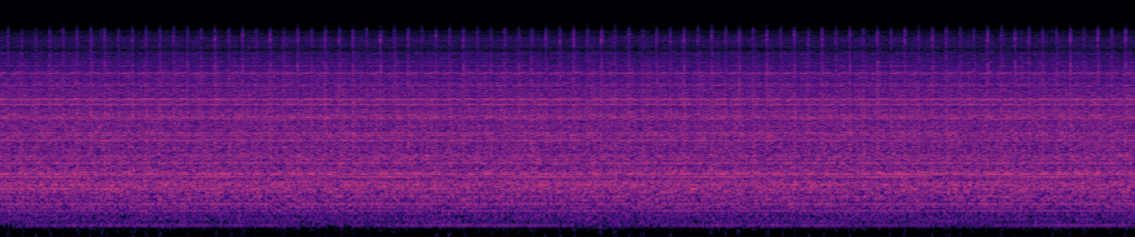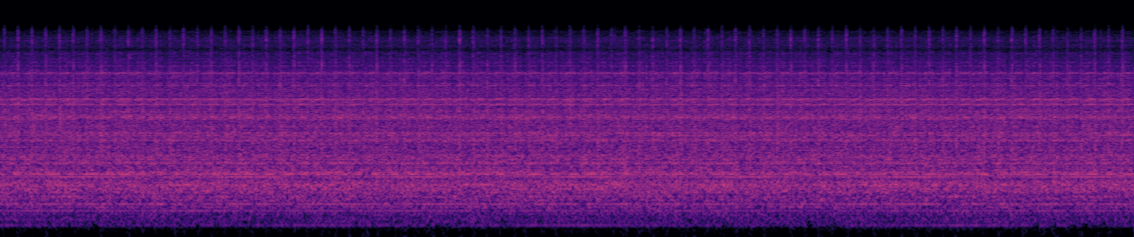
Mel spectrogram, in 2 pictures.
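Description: Metal-turning lathe running steadily with a connecting rod bolted off-centre on its faceplate, the tool taking a facing cut across the side flange of the rod's white-metal big-end bearing. The sound is an even machine hum with several fixed tones that does not change.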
